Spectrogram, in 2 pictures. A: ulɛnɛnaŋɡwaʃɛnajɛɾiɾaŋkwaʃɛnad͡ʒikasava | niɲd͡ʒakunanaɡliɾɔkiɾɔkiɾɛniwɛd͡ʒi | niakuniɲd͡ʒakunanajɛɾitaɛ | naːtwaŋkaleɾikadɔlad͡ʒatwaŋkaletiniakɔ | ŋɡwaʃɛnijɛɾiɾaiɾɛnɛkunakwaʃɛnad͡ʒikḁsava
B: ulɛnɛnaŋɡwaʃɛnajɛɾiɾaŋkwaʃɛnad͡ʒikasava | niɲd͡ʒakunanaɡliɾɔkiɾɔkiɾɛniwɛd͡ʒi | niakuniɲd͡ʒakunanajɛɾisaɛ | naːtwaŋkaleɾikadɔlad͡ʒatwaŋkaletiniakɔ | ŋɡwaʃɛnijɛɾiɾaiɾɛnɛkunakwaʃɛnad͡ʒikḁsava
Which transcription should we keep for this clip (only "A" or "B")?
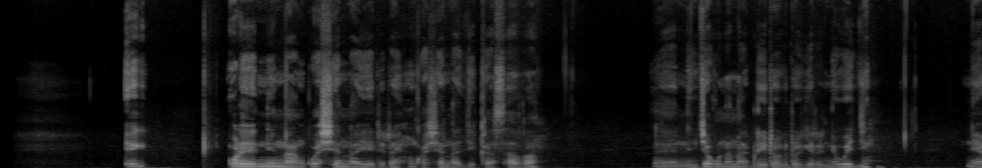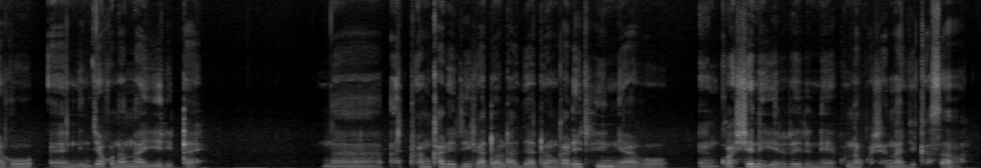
A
